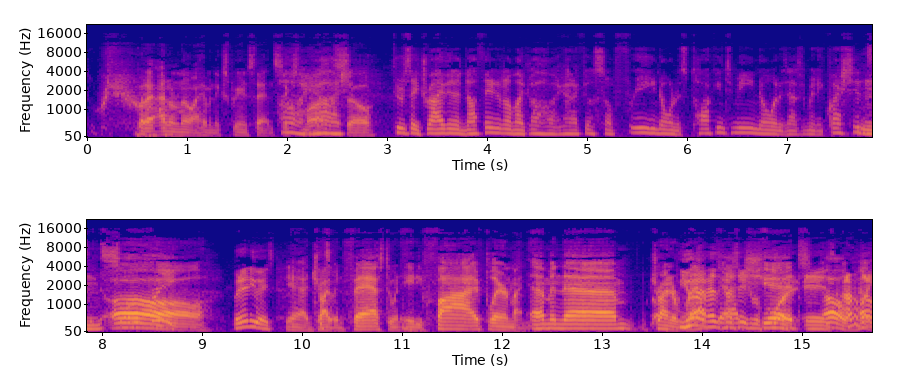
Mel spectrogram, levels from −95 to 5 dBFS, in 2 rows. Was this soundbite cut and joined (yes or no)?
no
